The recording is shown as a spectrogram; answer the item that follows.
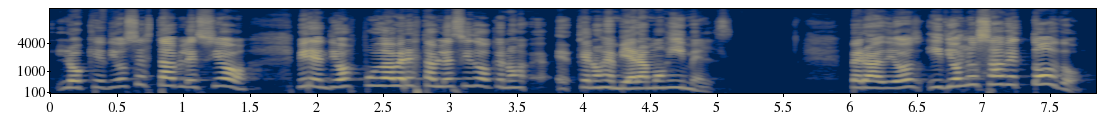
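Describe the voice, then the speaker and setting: A woman's voice: sits high, fairly bright tone. A woman preaching a passionate sermon, rising now and then to emphatic cries.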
